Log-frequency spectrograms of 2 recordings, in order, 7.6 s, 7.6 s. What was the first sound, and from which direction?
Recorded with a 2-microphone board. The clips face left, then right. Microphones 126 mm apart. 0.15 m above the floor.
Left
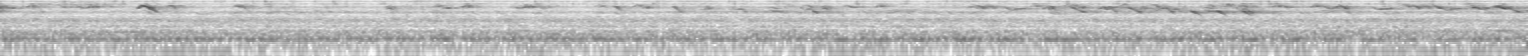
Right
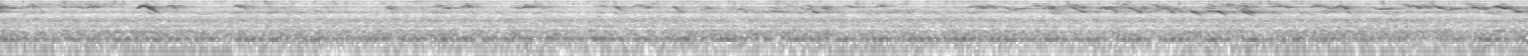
Only background noise.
